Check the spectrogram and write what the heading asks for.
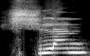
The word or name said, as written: xlan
